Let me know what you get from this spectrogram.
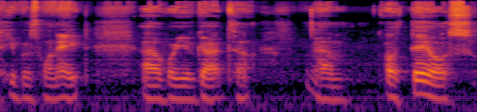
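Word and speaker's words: ὁ θεός: In Erasmian, we'd say ha theos, but in the reconstruction, o theos, and so you don't pronounce the rough breathing sound in the reconstruction. Anyways, o theos could be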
